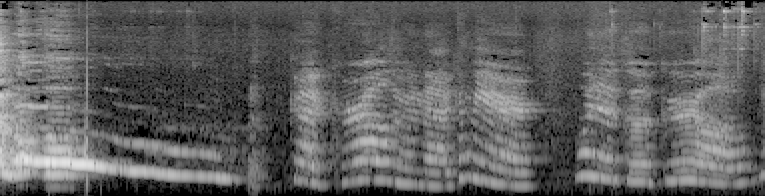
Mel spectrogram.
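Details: Mixed-breed German Shepherd Collie dog howling in reaction to the sound of wolves: one long loud howl sliding steadily downward, then a series of softer, wavering, rising-and-falling howls separated by short pauses.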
